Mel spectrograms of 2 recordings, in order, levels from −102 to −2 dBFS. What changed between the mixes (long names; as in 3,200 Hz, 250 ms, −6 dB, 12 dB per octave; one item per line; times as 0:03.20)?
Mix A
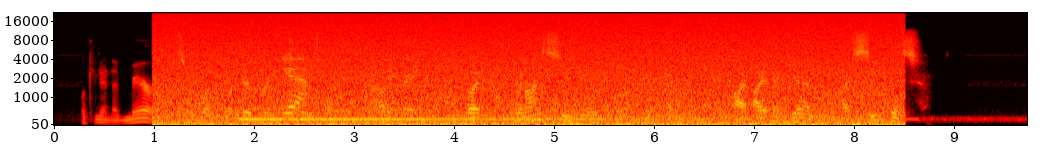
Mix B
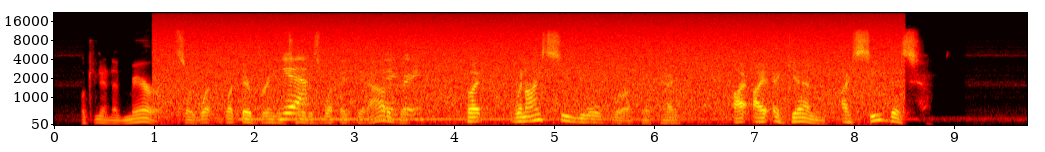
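speech +7.5 dB
first sound: add meter weighting curve A
second sound −7.0 dB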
